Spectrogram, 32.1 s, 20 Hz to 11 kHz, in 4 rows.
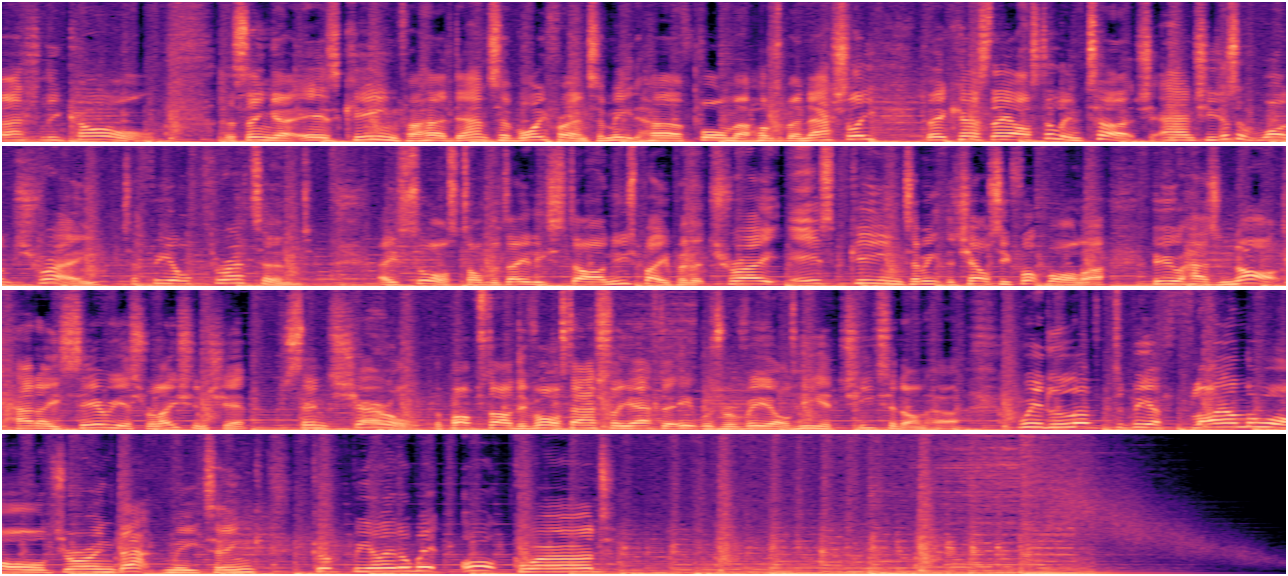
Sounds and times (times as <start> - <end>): Speech: 0.0 - 27.9
Music: 0.0 - 32.1.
